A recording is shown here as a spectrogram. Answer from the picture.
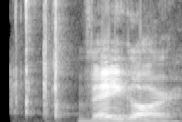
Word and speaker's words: Vhagar: I gotta look up to, Vhagar is how the dragon's pronounced.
